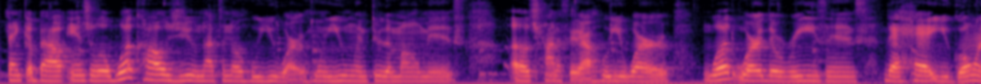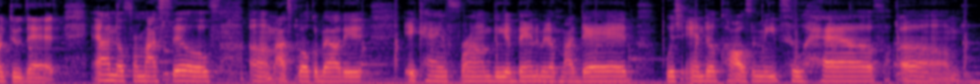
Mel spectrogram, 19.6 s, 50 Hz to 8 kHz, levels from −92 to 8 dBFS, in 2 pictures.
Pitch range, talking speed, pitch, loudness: 160-175 Hz, 190 wpm, 165 Hz, -26 LUFS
